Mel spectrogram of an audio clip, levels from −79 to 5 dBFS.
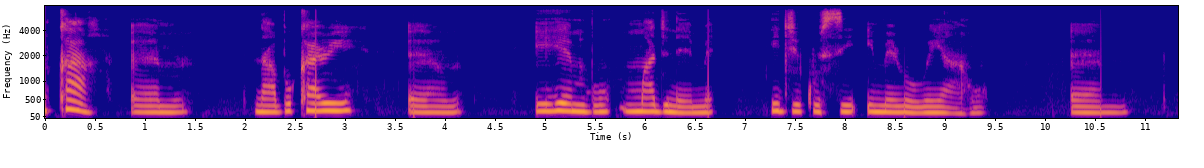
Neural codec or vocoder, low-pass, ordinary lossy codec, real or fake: none; 7.2 kHz; none; real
